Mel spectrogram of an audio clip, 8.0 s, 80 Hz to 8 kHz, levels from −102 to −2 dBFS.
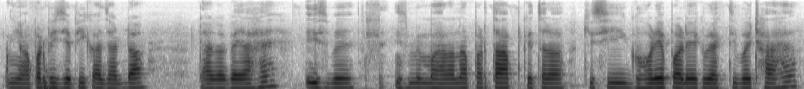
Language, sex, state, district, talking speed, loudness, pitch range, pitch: Hindi, male, Bihar, Bhagalpur, 150 wpm, -20 LUFS, 145-150 Hz, 150 Hz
